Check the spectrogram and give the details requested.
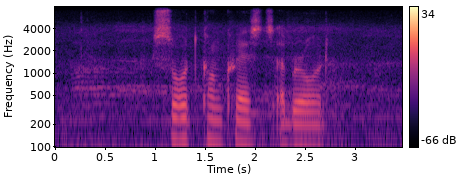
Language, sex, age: English, male, 19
